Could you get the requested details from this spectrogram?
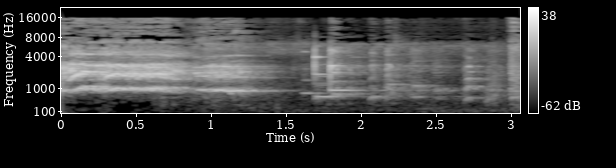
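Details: Captive decoy red junglefowl from a flock in Bình Phước, Vietnam, practising before going to the forest. One loud crow lasts about one and a half seconds, a harsh drawn-out note falling at the end. Soft clucks and rustling follow.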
